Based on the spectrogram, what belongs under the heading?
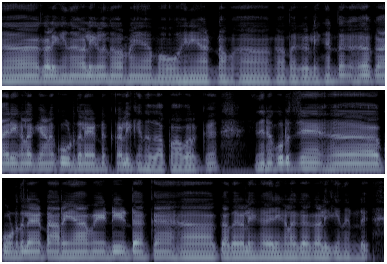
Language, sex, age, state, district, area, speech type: Malayalam, male, 45-60, Kerala, Kozhikode, urban, spontaneous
